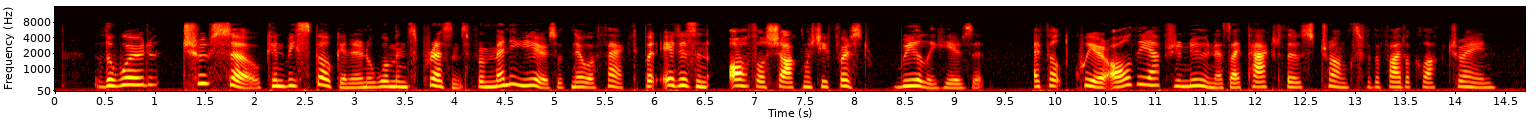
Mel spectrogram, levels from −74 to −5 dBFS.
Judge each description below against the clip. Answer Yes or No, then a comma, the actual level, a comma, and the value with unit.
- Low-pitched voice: No, high, 230 Hz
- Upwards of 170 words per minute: Yes, average, 180 wpm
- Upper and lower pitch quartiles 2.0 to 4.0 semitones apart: No, average, 4.6 semitones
